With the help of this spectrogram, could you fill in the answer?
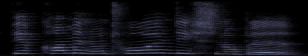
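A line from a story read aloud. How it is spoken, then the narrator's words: Calling out. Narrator (German): rief sie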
